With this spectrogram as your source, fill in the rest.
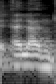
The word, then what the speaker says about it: ln: diyoruz okunuşu da lnx L harfini İngilizce'de el diye okuyoruz n harfinde en diye okuyoruz Böylelikle yan yana gelince Elen diyoruz yani öyle hani şu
